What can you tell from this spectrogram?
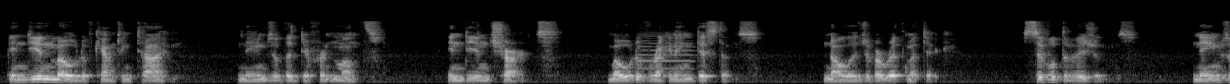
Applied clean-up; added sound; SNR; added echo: none; Wind instrument, woodwind instrument; 16 dB; none.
